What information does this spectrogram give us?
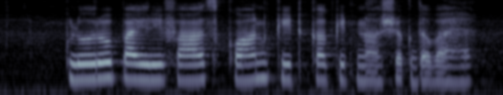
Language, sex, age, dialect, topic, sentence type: Magahi, female, 25-30, Southern, agriculture, question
